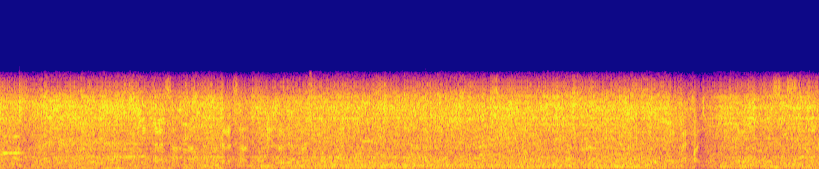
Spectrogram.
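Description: San Francisco cable car pulling away along its track, hauled by the cable, under a steady street din with the voices of people waiting nearby.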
